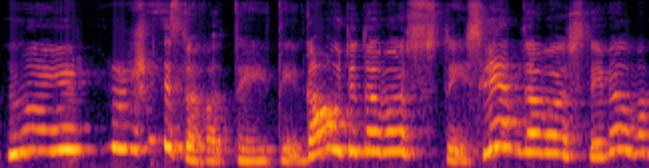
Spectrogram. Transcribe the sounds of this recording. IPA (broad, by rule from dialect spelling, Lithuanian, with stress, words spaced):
ˈnʊ ɪ ɪr ˈʒɐɪzdɐʋɐ ˈtɐɪ ˈtɐɪ ˈɡɐʊdʲɪdɐʋoːs ˈtɐɪ ˈsʲlʲeːbdɐʋoːs ˈtɐɪ ˈʋʲeːlˠ ˈʋɐ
